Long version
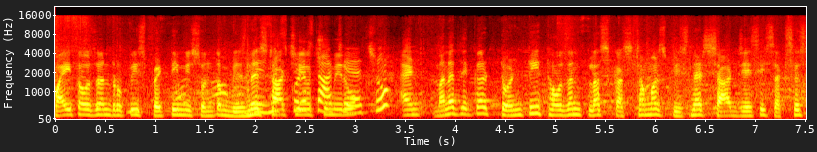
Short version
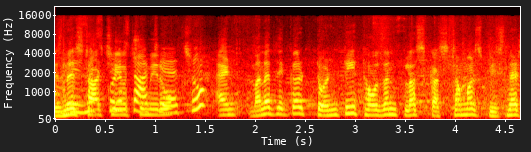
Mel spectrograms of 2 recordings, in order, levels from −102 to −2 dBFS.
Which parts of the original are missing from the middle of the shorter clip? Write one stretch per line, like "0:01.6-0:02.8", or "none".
none

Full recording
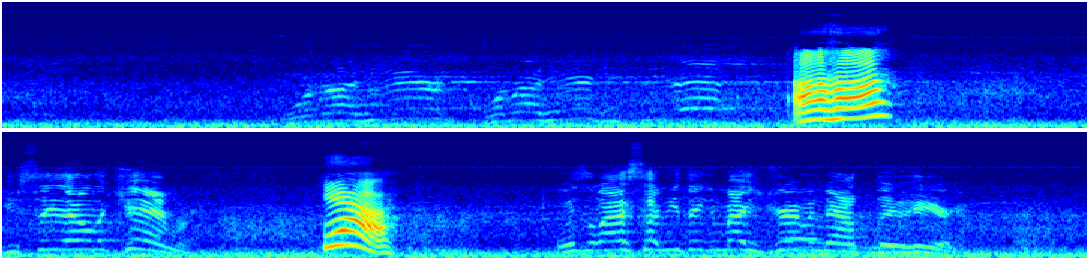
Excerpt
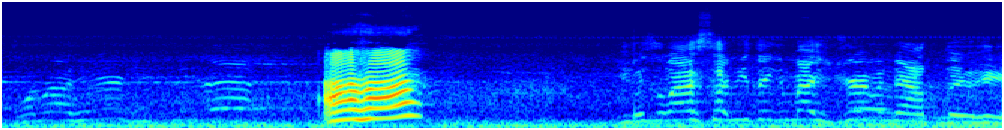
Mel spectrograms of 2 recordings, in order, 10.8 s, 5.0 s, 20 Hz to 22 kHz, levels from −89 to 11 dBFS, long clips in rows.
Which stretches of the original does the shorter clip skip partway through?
0:05.5-0:08.2

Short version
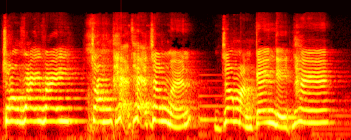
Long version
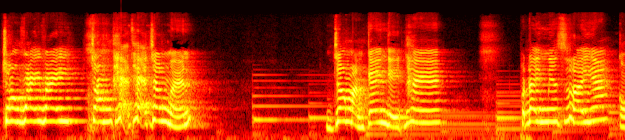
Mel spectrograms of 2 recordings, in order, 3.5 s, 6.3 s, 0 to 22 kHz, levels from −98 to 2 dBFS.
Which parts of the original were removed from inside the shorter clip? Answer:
0:02.1-0:03.2

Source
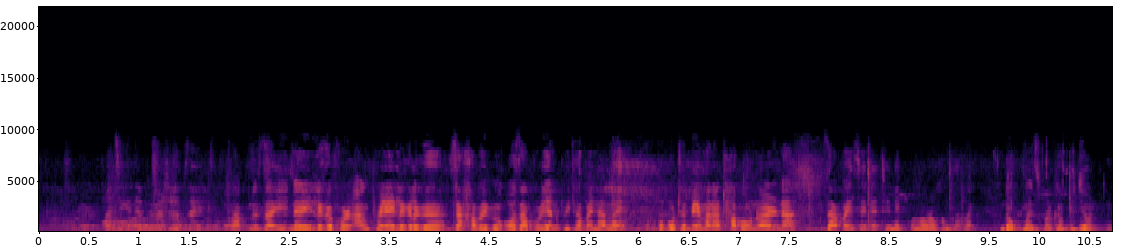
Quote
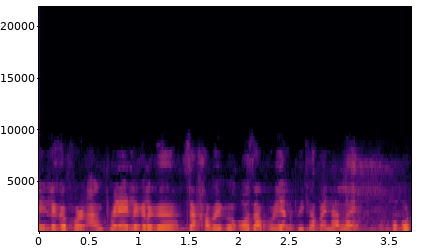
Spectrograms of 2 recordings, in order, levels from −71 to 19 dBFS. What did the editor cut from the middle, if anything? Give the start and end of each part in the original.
none

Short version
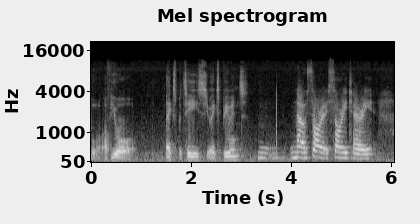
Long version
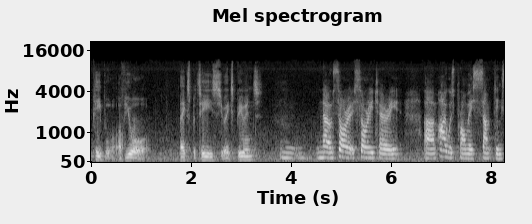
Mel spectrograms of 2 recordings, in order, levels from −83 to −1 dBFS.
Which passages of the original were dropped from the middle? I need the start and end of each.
0:03.4-0:03.7

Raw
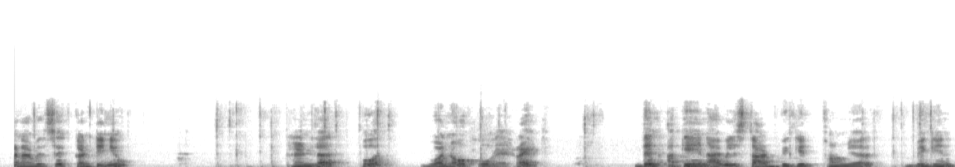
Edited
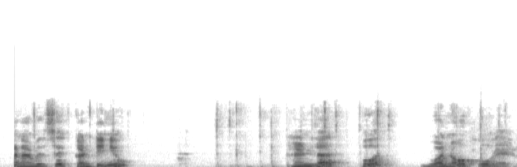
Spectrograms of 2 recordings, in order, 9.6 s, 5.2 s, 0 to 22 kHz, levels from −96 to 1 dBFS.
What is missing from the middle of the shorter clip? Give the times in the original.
none

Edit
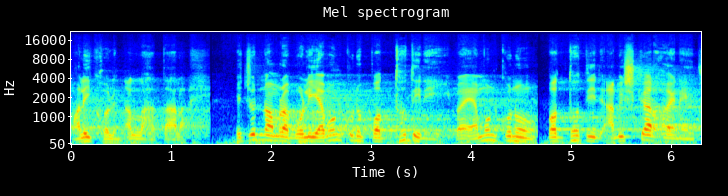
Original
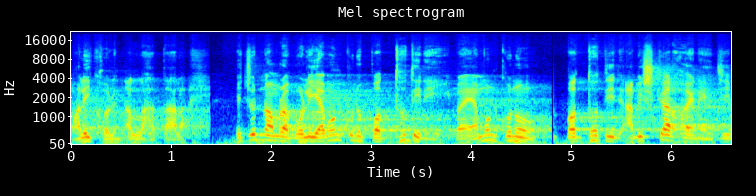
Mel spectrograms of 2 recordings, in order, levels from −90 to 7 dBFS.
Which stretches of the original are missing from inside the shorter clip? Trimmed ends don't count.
0:04.7-0:04.9

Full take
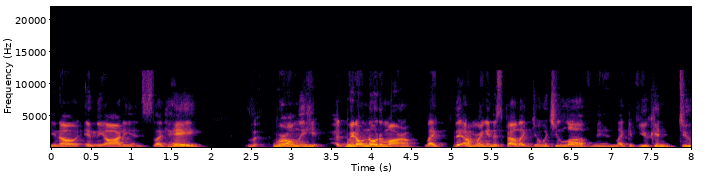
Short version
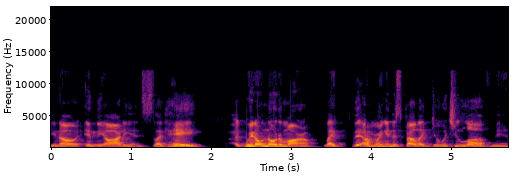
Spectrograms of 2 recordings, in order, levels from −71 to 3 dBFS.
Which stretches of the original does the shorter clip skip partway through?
0:02.2-0:03.5

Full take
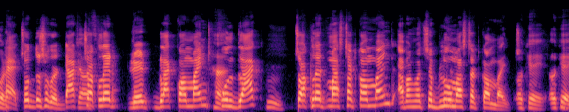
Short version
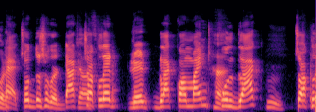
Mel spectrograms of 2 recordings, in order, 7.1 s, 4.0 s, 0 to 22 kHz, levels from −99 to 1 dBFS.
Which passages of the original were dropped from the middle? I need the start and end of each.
none

